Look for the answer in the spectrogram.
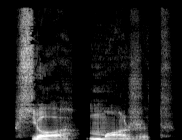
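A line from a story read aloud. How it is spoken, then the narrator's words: Creaky voice. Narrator (Russian): проскрипел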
